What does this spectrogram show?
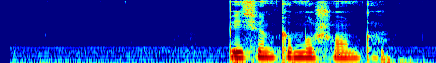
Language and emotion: Russian, neutral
